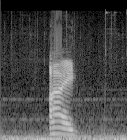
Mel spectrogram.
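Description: A young man yelps loudly into a microphone, his voice dropping in pitch.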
